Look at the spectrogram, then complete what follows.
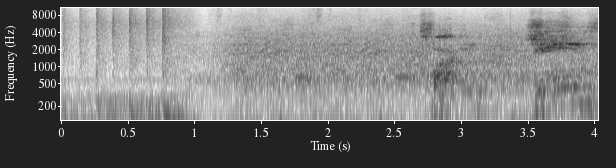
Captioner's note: crowd chattering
